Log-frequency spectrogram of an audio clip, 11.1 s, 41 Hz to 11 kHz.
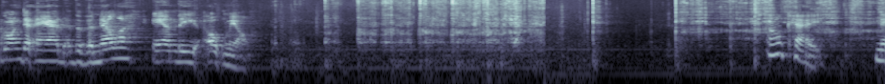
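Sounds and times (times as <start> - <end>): spoon scraping a saucepan: 3.6 - 7.7, 8.4 - 11.0.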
